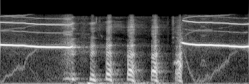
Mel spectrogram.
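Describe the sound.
A person imitates a bottle rocket with their voice: a high, steady whistle, then about six sharp, rapid popping bursts, then the whistle returns briefly at the end.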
